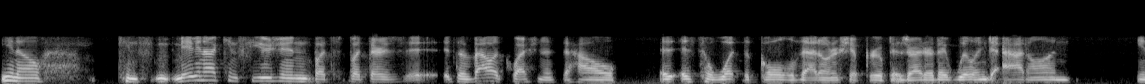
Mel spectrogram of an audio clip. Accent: American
